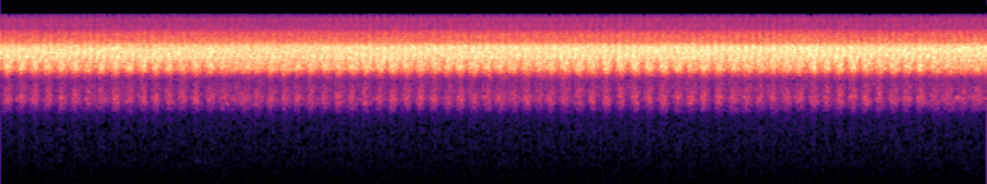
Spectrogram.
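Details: Summer-night cicada chorus forming a continuous shrill buzz, pulsing rapidly at close to three throbs a second, even and unvarying from start to finish with no other sounds.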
